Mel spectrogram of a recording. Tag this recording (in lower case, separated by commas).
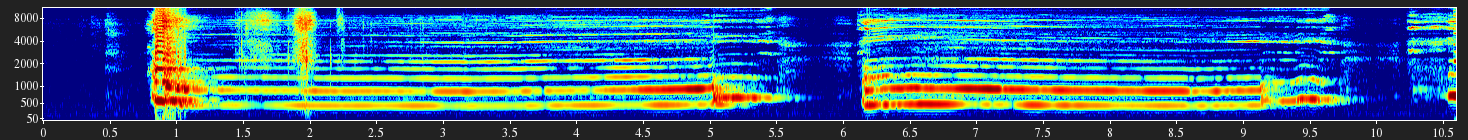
dog baying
